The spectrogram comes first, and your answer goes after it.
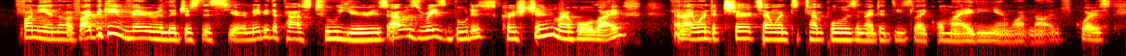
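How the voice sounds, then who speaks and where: A woman talks at a fairly quick pace with hardly any pauses. Noticeable background noise is present. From Japan and Czech Republic. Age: 20s. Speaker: fashion model and pageant winner. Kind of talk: interview. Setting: in person in Tokyo.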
